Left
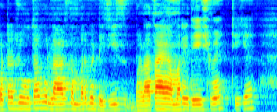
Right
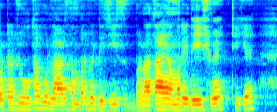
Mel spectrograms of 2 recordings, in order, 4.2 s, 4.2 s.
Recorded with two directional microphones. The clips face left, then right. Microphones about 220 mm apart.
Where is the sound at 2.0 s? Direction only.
15° left (ahead or behind).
